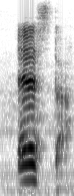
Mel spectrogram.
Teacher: So this versus is. Esta, without an accent mark, you stress the first vowel, which is E. So it's esta, that first syllable.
